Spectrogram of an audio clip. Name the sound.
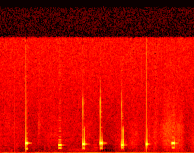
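phone keypad dialing tones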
